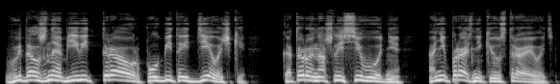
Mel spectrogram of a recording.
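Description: A man reads an audiobook with clean studio sound and no room echo, voicing a stubborn, sharp-tongued young husband who answers back with curt, defiant retorts. His voice is a little high, and his delivery is very animated and a little fast.

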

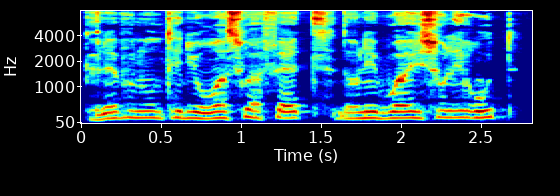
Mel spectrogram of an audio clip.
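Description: A proud, scornful queen, sharp and quick to take offence, as a male storyteller puts her on with a raised voice. The tone stays mellow and soft-edged, and the delivery is dignified and cutting. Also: fairly high pitch, flat delivery, pitched above the performer's own voice, natural voice. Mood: light. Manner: disdainful, sharp retorts. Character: proud haughty queen, woman, quick to anger.

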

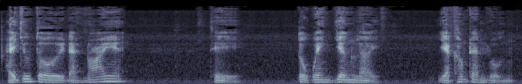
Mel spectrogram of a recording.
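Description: A man reading a novel aloud in the first person, in a measured, steady way. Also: on the low side, husky. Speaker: audiobook narrator.

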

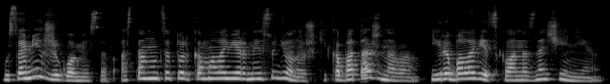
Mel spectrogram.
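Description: A woman reading a fantasy romance audiobook in an even, measured narration. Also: fairly high pitch. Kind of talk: scripted narration.

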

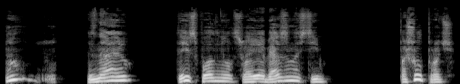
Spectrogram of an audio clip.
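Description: Man putting on a cranky half-asleep gentleman. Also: on the high side, sing-song, unhurried, breathy edge, dry recording, studio quality, pitched above the performer's own voice, full character voice. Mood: indignant. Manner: grumbling sleepily, flaring into indignant shouts. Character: drowsy irritable young gentleman woken from sleep.

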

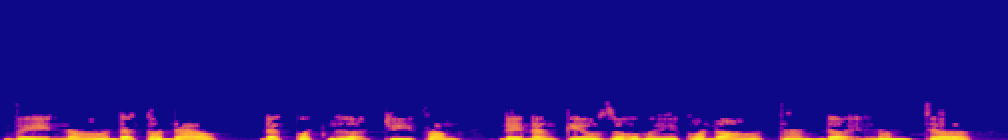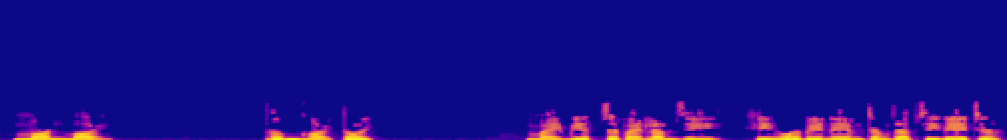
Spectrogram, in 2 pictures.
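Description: A man narrates a novel, carrying the dialogue along in his own storytelling voice. His tone is slightly husky and sits at an ordinary middle pitch. The recording is dry and thin, like it came through a phone line. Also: lively intonation, normal speed, no echo. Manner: storyteller voicing dialogue lines. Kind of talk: audiobook narration.

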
